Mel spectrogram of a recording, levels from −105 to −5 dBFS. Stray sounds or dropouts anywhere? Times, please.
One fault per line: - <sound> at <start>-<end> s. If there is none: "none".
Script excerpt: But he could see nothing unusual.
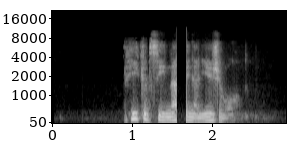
- dropout at 1.6-1.7 s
